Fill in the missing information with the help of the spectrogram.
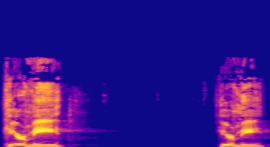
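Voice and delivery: "Hear me" set apart by long pauses; weighty "Hear me", repeated after a silence; emphatic. Retold or imitated. Preacher quoting the Lord's call to listen, "Hear me" emphatic. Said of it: "And it's emphatic".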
